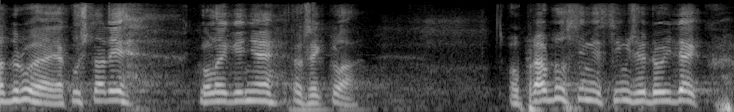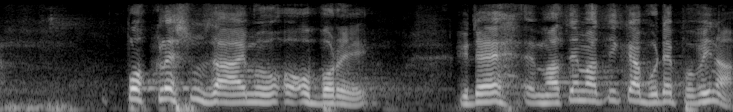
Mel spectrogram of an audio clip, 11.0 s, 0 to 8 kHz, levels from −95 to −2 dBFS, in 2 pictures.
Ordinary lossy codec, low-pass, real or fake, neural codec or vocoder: AAC, 32 kbps; 7.2 kHz; real; none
